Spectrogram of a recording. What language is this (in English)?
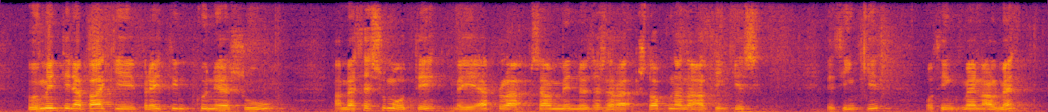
Icelandic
